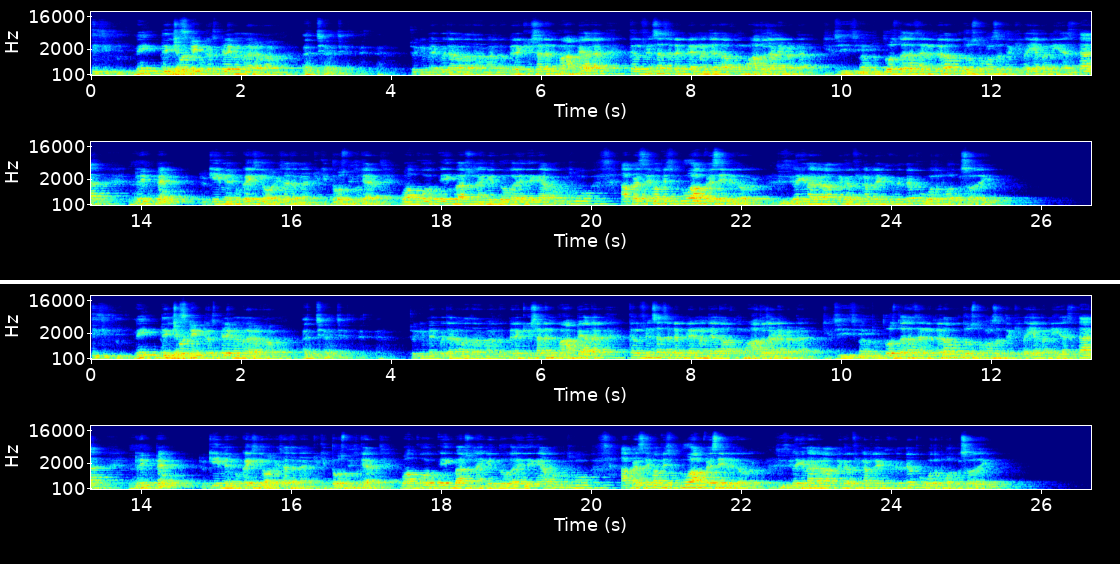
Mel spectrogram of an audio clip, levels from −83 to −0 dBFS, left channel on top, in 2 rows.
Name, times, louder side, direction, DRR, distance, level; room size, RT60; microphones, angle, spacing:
voice 1, 0.0-1.7 2.8-3.2 3.8-3.9 9.8-10.4 13.8-14.1 16.6-16.8 22.5-22.7, equal, 75° right, -5 dB, 0.9 m, -29 dB
voice 2, 0.9-2.6 4.2-9.9 10.2-14.4 14.8-25.3, equal, 25° right, -7 dB, 0.6 m, -26 dB
2.7 x 2.5 x 3.2 m, 1.3 s
head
